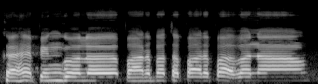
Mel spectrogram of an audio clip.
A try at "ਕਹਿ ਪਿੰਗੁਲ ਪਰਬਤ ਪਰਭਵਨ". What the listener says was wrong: ਹਾਂ ਪਿੰਗੁਲ ਗਗੇ ਨੂੰ ਔਕੜ ਲੱਗੀ ਹੈ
